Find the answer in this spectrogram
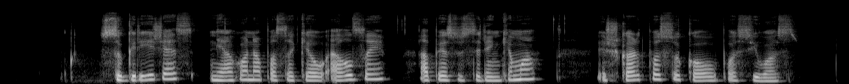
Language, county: Lithuanian, Marijampolė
